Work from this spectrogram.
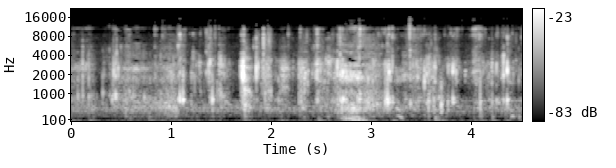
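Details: Dog eating peanut butter and kibble from an orange lick mat, recorded indoors without talking; short bursts of wet licking and smacking with a few crisp crunching bites.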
